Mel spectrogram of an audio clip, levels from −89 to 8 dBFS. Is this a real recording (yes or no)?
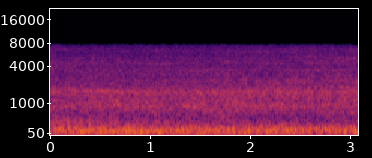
yes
